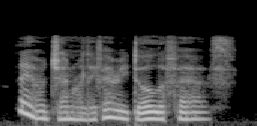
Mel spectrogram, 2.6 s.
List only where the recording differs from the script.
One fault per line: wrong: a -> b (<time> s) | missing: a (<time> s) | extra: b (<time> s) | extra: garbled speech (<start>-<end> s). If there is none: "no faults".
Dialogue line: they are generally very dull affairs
no faults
